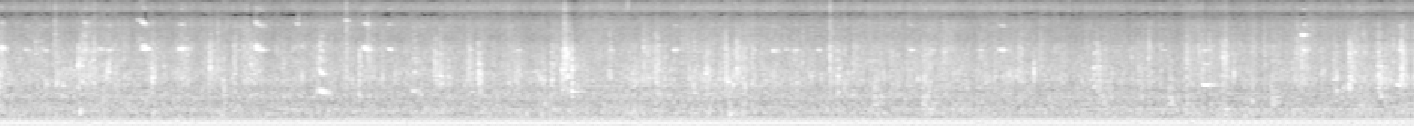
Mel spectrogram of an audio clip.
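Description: Tractor diesel engine running at a steady speed, with scattered light clicks and squeaks over it.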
